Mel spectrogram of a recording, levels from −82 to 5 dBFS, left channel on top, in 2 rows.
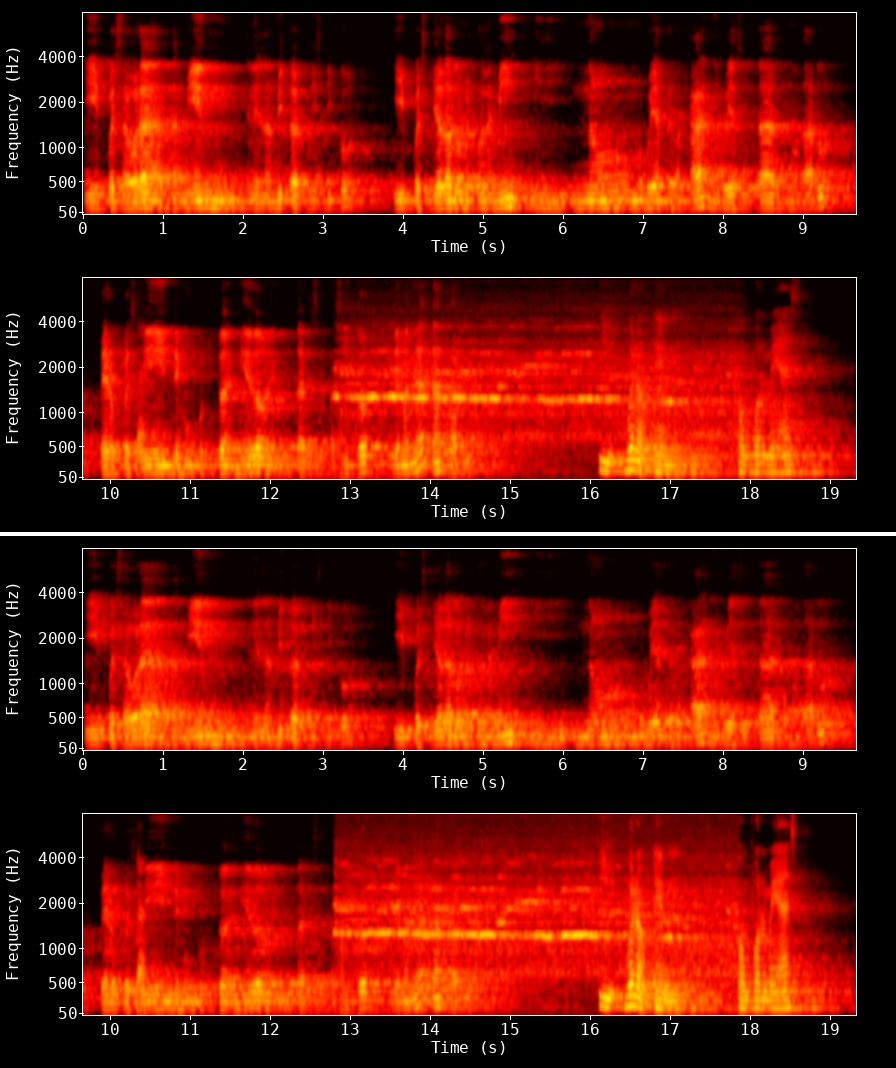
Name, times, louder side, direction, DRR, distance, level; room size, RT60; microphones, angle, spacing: voice 1, 0.0-3.4 3.9-8.2 8.4-9.3 9.9-11.0 11.4-14.5, left 2 dB, 40° left, 1 dB, 0.6 m, -30 dB
sound 1, 12.8-17.9, right 2 dB, 75° right, 1.1 m, -32 dB
voice 2, 16.1-17.1 17.8-18.6, right 2 dB, 45° right, 9 dB, 0.7 m, -26 dB
22.0 x 8.0 x 3.9 m, 2.9 s
head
